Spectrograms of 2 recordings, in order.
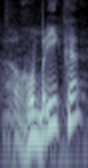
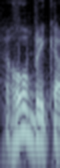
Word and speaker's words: rubrica: que é a palavra rubrica, não é? Rúbrica, portanto, não existe. Rubrica é uma palavra grave e, para todos os efeitos, a sílaba tónica é bri.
